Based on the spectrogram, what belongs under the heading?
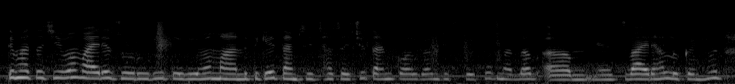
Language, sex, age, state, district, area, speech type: Kashmiri, female, 18-30, Jammu and Kashmir, Kulgam, rural, spontaneous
